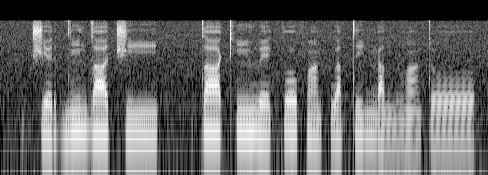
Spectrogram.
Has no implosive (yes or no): yes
